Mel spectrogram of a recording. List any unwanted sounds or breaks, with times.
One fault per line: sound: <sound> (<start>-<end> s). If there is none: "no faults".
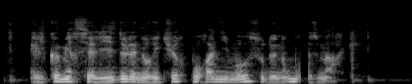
sound: dropout (3.0-3.1 s)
